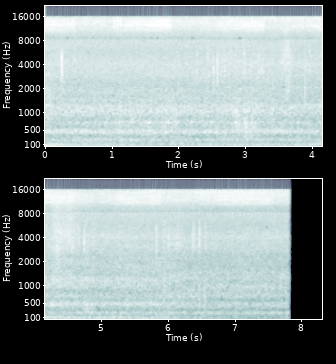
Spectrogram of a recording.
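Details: Hundreds of Western honey bees fly around their hive in a play flight, not swarming, making a steady, dense hum of many overlapping wingbeats.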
